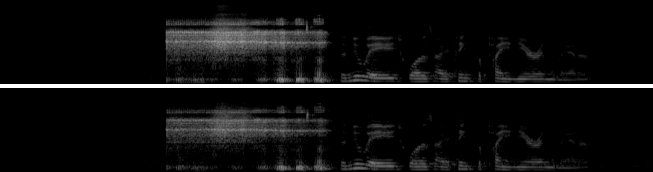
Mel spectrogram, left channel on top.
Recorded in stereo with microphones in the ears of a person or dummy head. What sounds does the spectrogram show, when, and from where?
1.7 s laughter: 25° left (ahead or behind), 0.6 m
3.4 s a man speaking: 10° left (ahead or behind), 0.8 m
